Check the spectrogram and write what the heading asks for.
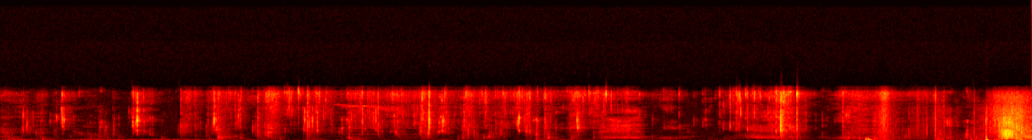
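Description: Eating by hand from a steel plate: close chewing, with many small clicks as fingers gather cooked rice across the metal, and a louder scrape near the end.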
